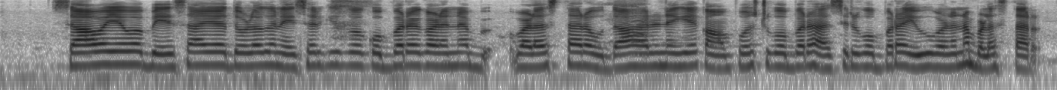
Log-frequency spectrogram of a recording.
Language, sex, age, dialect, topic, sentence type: Kannada, female, 25-30, Dharwad Kannada, agriculture, statement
